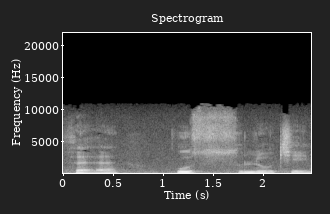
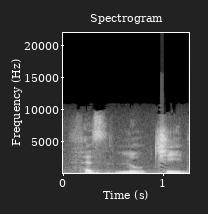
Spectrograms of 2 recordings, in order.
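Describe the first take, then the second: First: The words are split apart with a separate vowel. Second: The words are joined into one smooth word. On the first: "parça parça okursan fe usluki" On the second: "fesluki diye okunur"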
